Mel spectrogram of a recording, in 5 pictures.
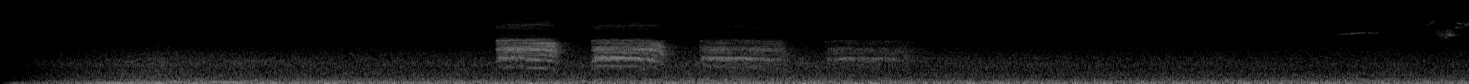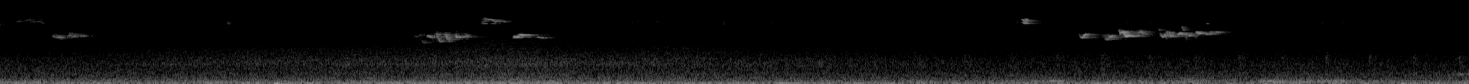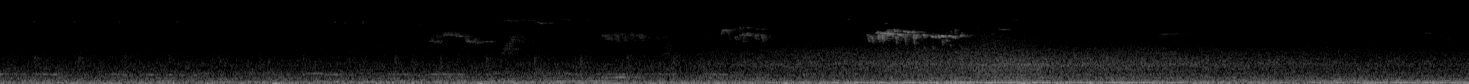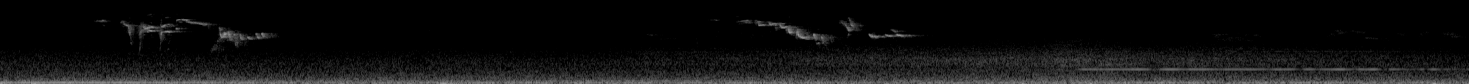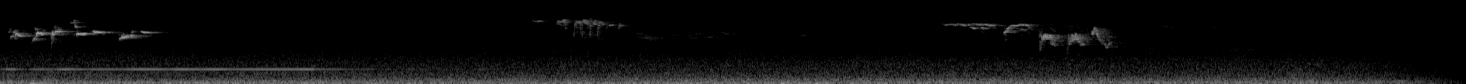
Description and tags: Early morning summer ambience
Recorded just outside of Southampton, UK. Some nice clear birdsong with the faint sounds of a city in the distance, including very distant foghorn.
Recorded on a Zoom H1, internal mics.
